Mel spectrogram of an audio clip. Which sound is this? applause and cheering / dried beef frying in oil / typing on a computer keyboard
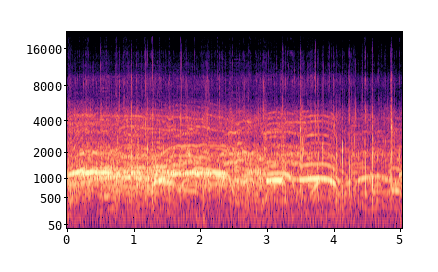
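applause and cheering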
